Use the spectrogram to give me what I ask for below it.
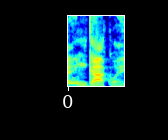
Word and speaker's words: Ngakoue: Yeah, Ngakoue, yeah.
